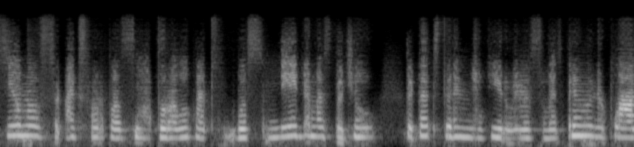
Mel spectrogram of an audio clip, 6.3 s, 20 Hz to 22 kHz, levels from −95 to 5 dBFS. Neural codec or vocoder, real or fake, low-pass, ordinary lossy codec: codec, 44.1 kHz, 0.9 kbps, DAC; fake; 14.4 kHz; Opus, 64 kbps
